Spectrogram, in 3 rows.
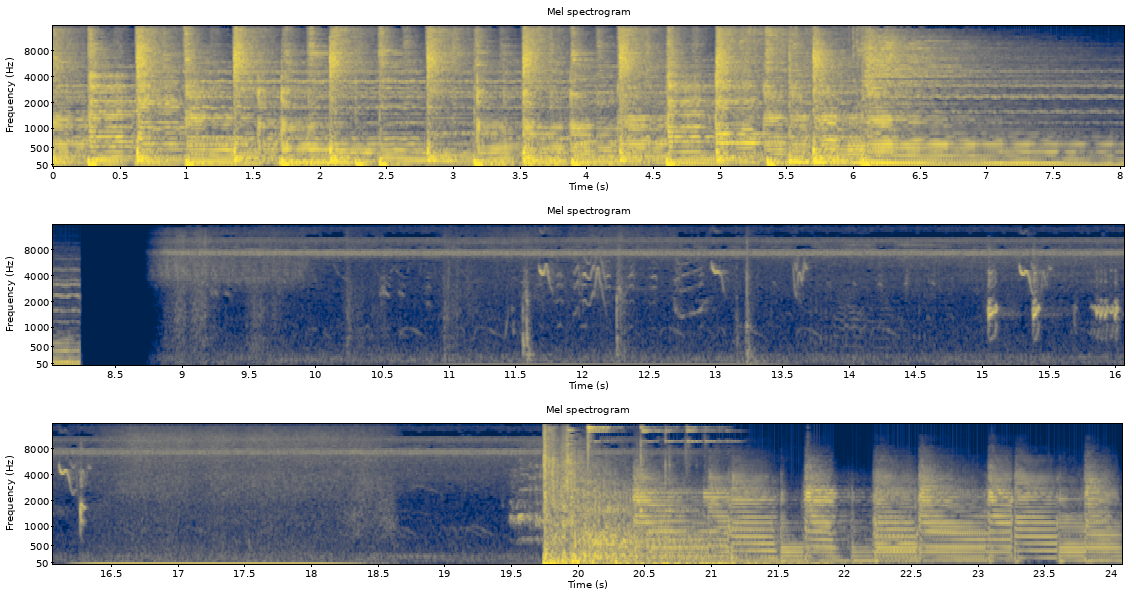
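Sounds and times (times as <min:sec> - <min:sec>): loud guitar rock music: 0:00.0 - 0:07.7, 0:20.4 - 0:24.0
bird chirps: 0:10.3 - 0:18.4.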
